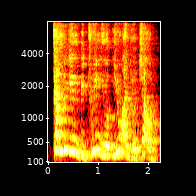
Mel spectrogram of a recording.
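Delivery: ordinary talk, nothing marked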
